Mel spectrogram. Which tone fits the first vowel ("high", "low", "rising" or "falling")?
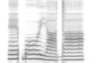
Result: high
